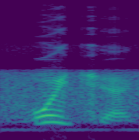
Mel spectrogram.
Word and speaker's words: Wojciech: Yeah, first name is pronounced Wojciech, like a void check at the bank without the letter D.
